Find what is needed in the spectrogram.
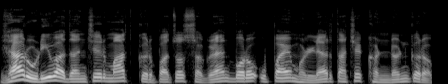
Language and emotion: Goan Konkani, neutral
